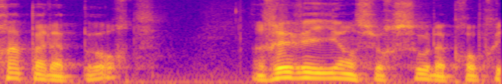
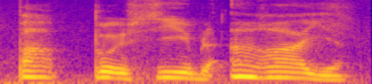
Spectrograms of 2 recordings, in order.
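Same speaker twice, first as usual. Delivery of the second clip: relieved surprise; 6 semitones higher, slower than usual. Acted. Boy finds the rail in fog.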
